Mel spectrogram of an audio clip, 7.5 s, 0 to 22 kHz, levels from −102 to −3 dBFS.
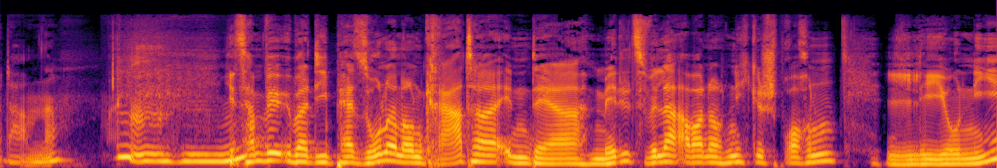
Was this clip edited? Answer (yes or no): no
